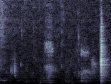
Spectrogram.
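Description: A pause in speech: faint room tone with three soft, short noises, each about two-thirds of a second apart.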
